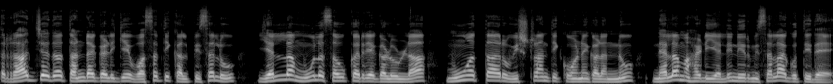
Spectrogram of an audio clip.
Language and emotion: Kannada, neutral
